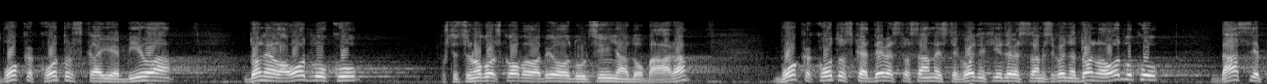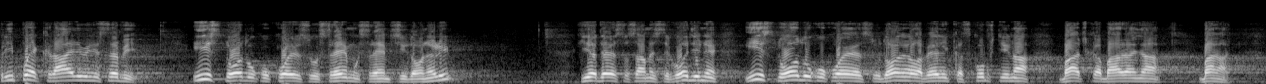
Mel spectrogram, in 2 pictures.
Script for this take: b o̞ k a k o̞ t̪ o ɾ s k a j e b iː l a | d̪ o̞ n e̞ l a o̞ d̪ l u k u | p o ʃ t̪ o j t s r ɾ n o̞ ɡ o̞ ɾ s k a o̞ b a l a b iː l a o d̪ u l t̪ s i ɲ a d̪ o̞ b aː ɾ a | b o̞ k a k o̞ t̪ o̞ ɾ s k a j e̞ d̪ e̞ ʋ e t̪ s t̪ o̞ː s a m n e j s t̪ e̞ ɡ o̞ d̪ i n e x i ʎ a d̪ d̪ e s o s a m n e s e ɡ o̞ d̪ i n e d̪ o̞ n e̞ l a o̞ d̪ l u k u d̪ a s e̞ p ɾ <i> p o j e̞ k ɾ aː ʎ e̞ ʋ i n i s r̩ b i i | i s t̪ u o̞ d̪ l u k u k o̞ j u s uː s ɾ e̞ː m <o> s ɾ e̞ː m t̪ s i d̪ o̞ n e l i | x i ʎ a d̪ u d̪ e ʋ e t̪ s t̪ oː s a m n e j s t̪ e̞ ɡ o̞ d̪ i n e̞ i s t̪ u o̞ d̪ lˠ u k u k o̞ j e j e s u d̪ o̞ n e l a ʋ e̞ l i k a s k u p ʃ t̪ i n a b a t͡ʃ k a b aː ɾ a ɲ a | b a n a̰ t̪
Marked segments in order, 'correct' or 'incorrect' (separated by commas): correct, incorrect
